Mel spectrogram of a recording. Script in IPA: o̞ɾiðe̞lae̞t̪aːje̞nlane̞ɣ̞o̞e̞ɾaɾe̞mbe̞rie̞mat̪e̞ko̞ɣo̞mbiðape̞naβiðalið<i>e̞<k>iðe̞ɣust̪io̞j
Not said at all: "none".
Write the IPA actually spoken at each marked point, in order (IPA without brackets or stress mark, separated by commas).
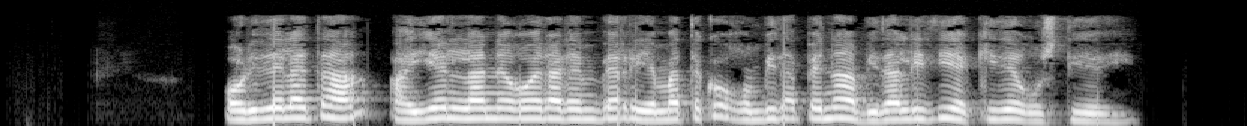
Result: i, k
